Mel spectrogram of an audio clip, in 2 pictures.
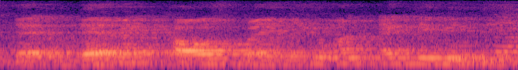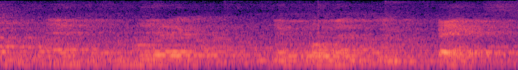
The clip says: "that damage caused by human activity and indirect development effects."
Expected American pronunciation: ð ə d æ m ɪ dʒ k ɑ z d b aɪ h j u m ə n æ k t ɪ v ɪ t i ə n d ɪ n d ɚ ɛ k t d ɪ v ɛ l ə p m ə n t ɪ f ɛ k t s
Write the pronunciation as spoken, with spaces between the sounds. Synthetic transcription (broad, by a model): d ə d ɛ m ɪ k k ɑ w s b aɪ h j u m ə n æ k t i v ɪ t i ə n d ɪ d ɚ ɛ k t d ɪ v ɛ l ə m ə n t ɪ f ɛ k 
